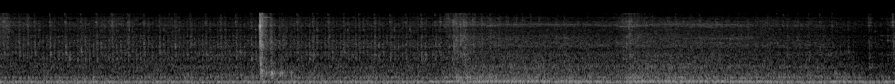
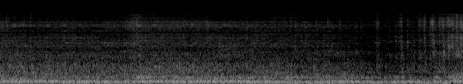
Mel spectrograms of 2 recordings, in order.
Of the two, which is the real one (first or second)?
first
